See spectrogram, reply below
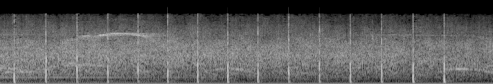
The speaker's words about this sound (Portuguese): Aleluia, aplauda o Senhor.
